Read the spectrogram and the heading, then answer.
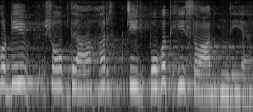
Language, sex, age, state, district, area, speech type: Punjabi, female, 18-30, Punjab, Patiala, urban, spontaneous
